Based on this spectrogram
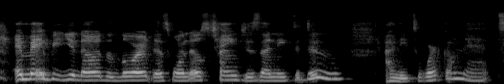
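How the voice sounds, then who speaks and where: The speaker uses a normal speaking voice at a moderate pace. The intonation is lively. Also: woman. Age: 60s. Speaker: group facilitator. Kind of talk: casual chat.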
